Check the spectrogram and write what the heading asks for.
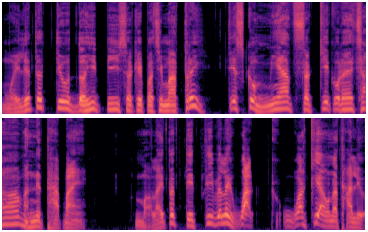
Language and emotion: Nepali, disgusted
